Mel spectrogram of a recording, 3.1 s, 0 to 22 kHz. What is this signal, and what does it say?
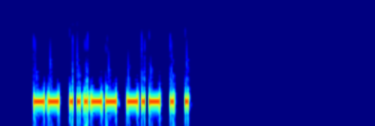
Morse code, heard as a keyed tone, about 40 wpm, 700 Hz. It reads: M3KEE
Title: DXCC-100 Call Signs - 5 Characters - 40wpm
